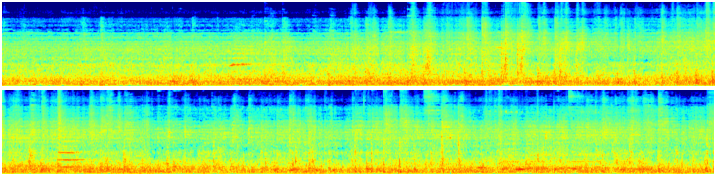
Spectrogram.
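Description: Passenger train running along the track: a steady rumble of the coaches with irregular clicks and clacks of the wheels over rail joints.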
